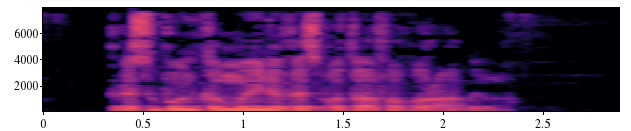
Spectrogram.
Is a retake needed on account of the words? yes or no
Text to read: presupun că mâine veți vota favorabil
no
